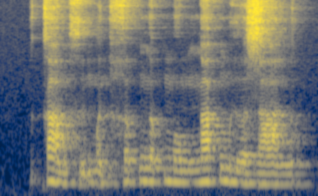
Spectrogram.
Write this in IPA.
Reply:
k a˧˩ m x ɨ̰˧˨ m ə̰˧˨ n h ə˦˥ p̚ ŋ ə˦˥ p̚ m o˧ m ŋ a˦˥ k̚ m ɨ˨˩ ə̯ z a˨˩ n

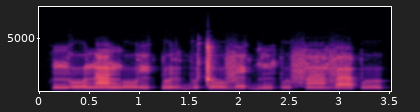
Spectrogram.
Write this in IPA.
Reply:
ɲ oː˦ n ã˦ ŋ o˨ ɾ ɪ˦˨ k͡p ʊ˦ r b ʊ˨ t o˦ v ɛ˨ ɡ͡b ĩ˨ p ʊ˨ f ã˨ v a˨ p ʊ˨

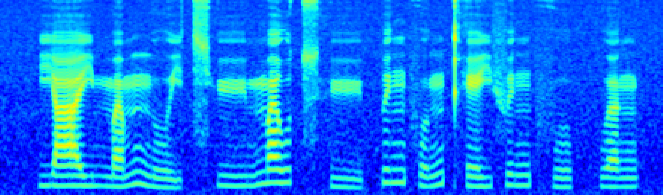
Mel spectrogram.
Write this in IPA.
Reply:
j aː˧ j m ɐ˨˥ m n̪ uː˨˩ j t͡sʰ yː˧ m ɐ˥ w t͡sʰ yː˨˩ p ɪ˥ ŋ f ʊ˨˥ ŋ kʰ e˨ j f ɪ˧ ŋ f uː˨ p̚ kʷ ɐ˧ ŋ

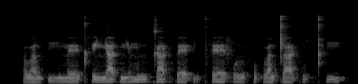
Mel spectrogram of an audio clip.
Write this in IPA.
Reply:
ʋ a˩˧ w ʔ iː˩ m ɛː˩ t̪ʰ e˥˨ ɲ aː˥˨ t̚ ɲ e˧ m ɯː˧ k aː˧ k̚ p ɛː˧˩ ʔ i˩˧ w pʰ ɛː˧ f ɤː˩ h o˥˨ p̚ ʋ a˩ w t̪ aː˥˨ k u˧˥ t̚ t̪ʰ i˥˨

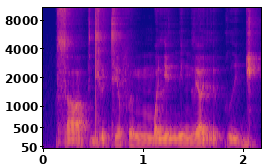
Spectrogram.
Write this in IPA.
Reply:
z ɒ | dʲ ʊ tʲ ɔ f ɵ mː ɔ lʲ ɛ n i n lʲ ɒ rʲ ɔ kʷ i ɡ

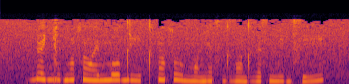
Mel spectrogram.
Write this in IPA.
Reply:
ɠ ɘ˦ e̯ ɟ u˧˩˧ ɡ õ˩˥ s õ˩˧ e̯ m o˦ d i˧˩˧ tʰ õ˦ s u˨˩ m õ˧˩˧ ɡ ẽ˩˧ s dʱ õ˧˩˧ dʱ ɘ˧˩˧ s m i˨˩ ɡ s i˩˥

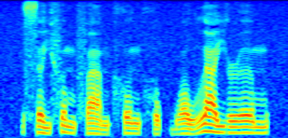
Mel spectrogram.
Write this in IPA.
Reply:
s ə˨˩˦ j f ə˨˩ m f aː˨˩˨ m h o˨˩ n h o˨˩ p̚ w ɔ˨˩˦ w l a˧ j ɹ əː˧ m

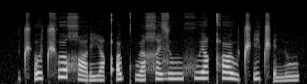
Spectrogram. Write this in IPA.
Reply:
t͡ʃʼ o˦ t͡ʃʰ o˦ χ ɒ˨ ɾ iː˨ qʼ u˦ kʷʰ æ˨˦ χ e˦ z uː˦ xʷ eː˦ qʰ uː˦˨ t͡ʃʼ i˦ t͡ʃʼ e˨ n u˦

